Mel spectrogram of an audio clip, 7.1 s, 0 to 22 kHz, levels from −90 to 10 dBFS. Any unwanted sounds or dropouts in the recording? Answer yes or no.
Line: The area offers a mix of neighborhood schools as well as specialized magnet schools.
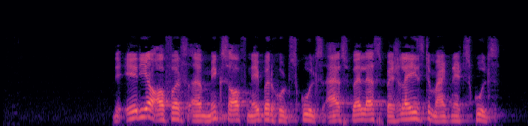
no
